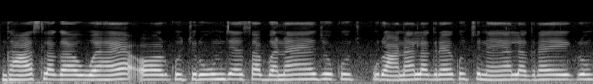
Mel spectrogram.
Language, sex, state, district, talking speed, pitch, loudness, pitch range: Hindi, female, Bihar, Madhepura, 240 wpm, 230 Hz, -11 LUFS, 220-235 Hz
